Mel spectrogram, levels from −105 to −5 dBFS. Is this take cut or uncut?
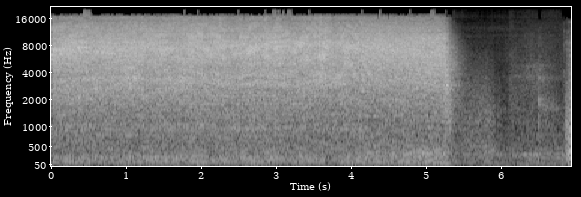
cut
